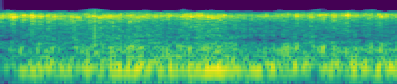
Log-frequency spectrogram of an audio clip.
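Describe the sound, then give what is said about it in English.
An aircraft engine warms up, a rough, steady droning hum that holds loud and unbroken for about two seconds with no voices over it. “Well, they're warming up the motor.”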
